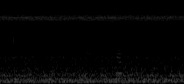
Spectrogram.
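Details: Very active cicadas on a hot, humid afternoon safari drive in January give a continuous shrill buzz at one very high pitch without pause, over a soft low rumble of faint air movement or vehicle engine.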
